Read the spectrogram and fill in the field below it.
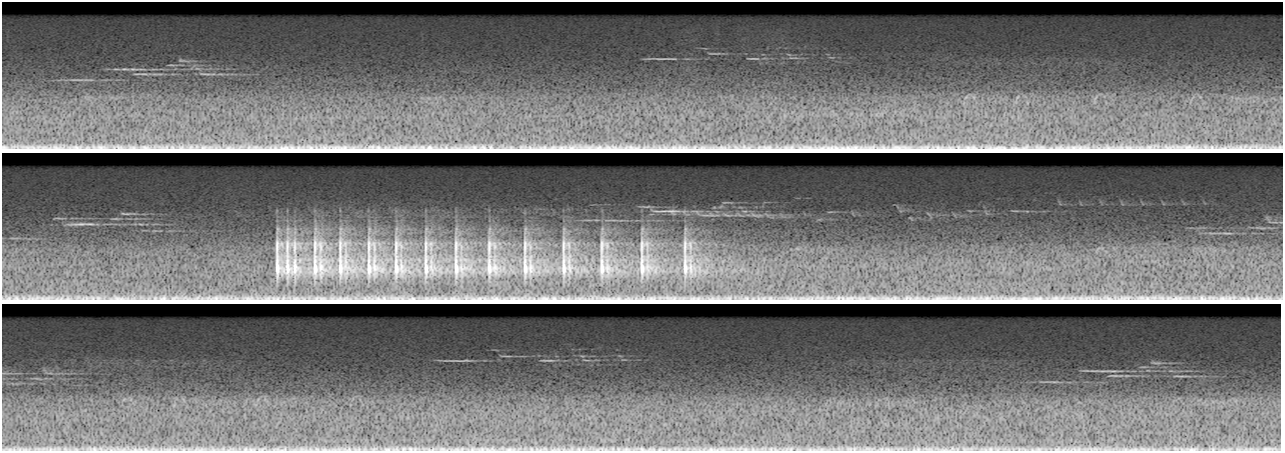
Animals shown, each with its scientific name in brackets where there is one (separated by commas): Yellow-bellied Sapsucker (Sphyrapicus varius), Hermit Thrush (Catharus guttatus), Pine Warbler (Setophaga pinus), American Crow (Corvus brachyrhynchos), Winter Wren (Troglodytes hiemalis)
